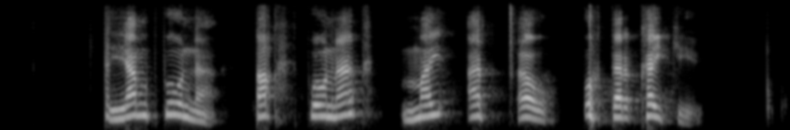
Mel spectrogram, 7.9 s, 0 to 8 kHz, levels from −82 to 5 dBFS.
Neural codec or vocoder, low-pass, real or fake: codec, 16 kHz, 0.8 kbps, ZipCodec; 7.2 kHz; fake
